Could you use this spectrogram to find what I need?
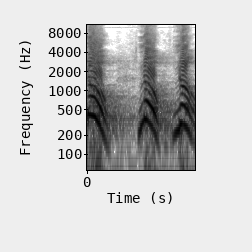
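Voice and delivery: loud high shout. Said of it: "And she goes".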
